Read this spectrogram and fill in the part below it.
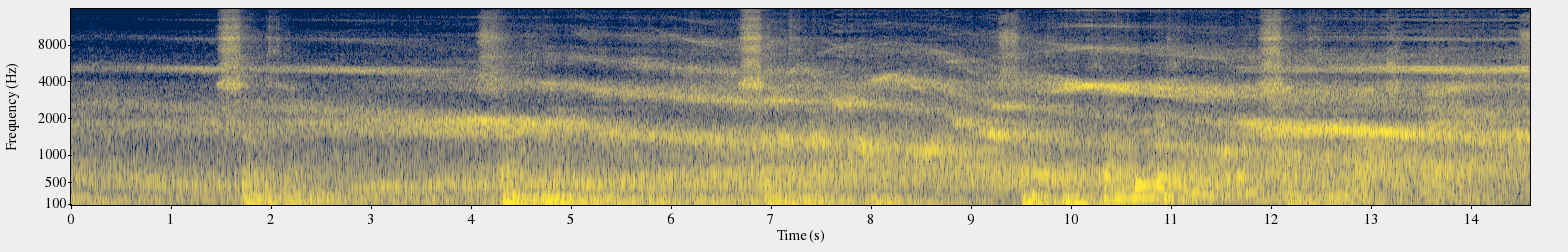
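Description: A man sings through a headset microphone over loudspeakers in a large hall.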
